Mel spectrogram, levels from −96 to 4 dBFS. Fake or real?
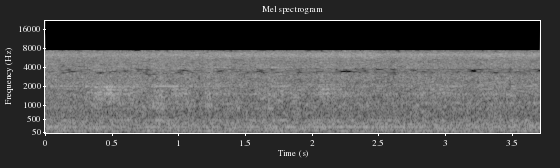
real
